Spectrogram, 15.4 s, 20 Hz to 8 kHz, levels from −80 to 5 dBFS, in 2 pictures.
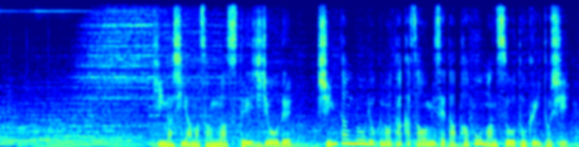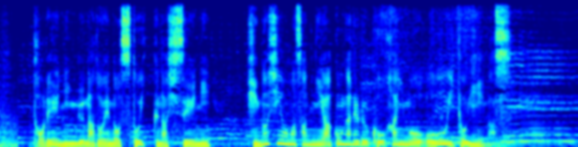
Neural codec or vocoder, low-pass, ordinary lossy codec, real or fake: none; none; none; real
